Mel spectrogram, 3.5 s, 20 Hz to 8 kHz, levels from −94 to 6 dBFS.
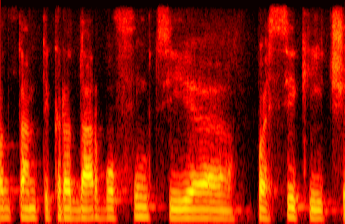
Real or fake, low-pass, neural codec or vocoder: fake; 7.2 kHz; vocoder, 44.1 kHz, 128 mel bands every 512 samples, BigVGAN v2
